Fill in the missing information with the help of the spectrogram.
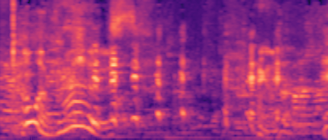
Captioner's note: laughs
